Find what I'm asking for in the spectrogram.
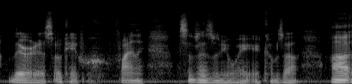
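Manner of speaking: usual speaking voice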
